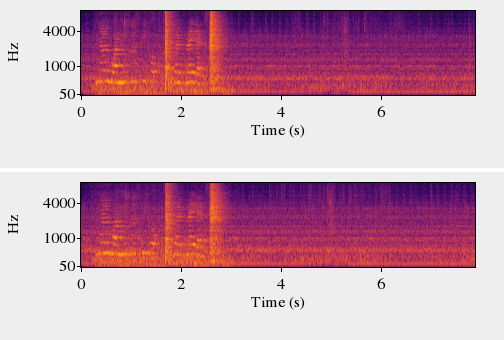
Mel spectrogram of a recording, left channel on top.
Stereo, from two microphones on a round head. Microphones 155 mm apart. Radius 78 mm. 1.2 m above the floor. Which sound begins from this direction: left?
A child speaking, at 0.2 s.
